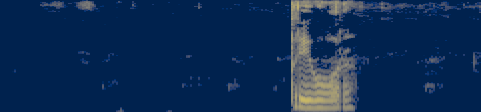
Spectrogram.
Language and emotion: Russian, neutral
